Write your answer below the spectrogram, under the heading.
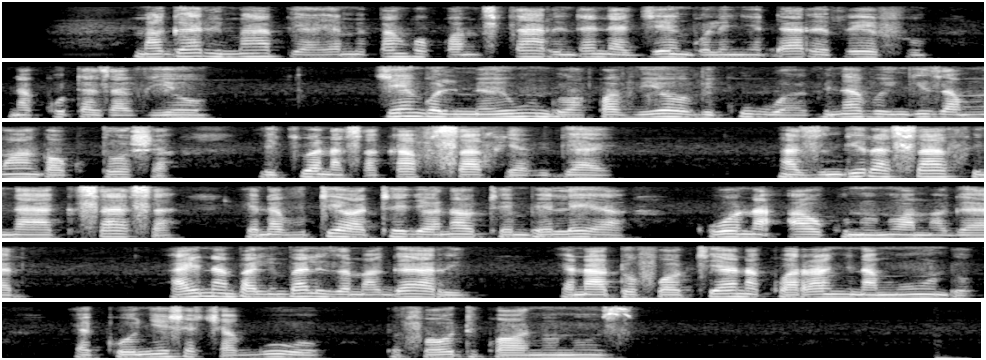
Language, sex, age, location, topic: Swahili, female, 36-49, Nairobi, finance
